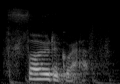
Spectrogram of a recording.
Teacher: the first syllable is the stressed syllable you can hear it very clearly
